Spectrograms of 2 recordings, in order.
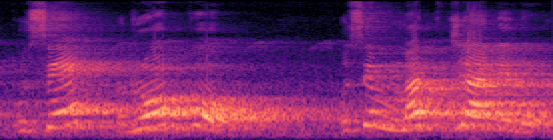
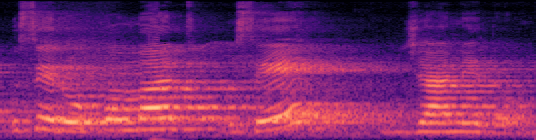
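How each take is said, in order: First: उसे रोको as one phrase, break, then उसे मत जाने दो; pause after रोको. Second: उसे रोको मत as one phrase, break, then उसे जाने दो; pause after मत. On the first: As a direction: explain by separating रोको from मत जाने दो. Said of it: "मतलब कोई व्यक्ति है". (रोको के बाद रुककर समझाना) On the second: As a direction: explain by keeping मत with रोको. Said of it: "मतलब जो कोई व्यक्ति है". (मत के बाद रुककर समझाना) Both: Shown as a demonstration.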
